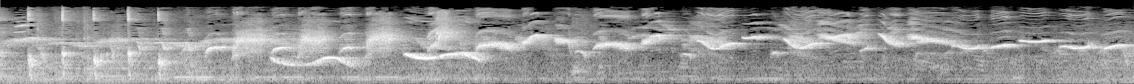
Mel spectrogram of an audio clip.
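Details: Caged, hand-tamed Chinese hwamei singing strongly: a rich, fast run of loud looping whistles, swooping up and down in pitch, with brief harsher chips at the start and barely a pause across the phrase.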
